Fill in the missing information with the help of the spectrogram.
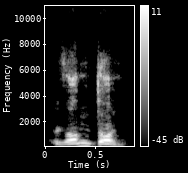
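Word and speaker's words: ロンドン: Japanese जबान में L pronounce नहीं किया जाता। तो जहां पर भी एल का प्रोनाउंसिएशन होता है वहां पर यह आर से उसको प्रोनाउंस करते हैं।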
